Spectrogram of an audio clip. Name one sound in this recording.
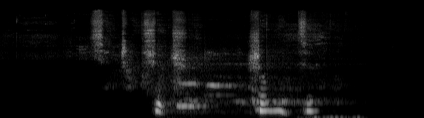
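A young woman speaks with feeling.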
